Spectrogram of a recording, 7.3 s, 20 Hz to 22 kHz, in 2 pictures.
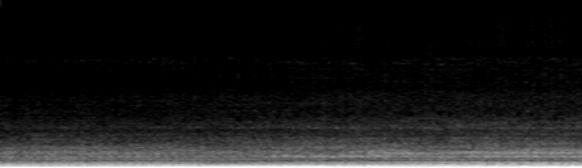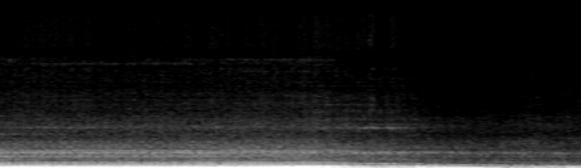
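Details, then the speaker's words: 1991 Mazda MX-5 first edition held near 2000 rpm; a loud, steady buzzing rattle under the dashboard that fades as revs drop; the upper of two yellow coolant lines under the dash vibrating. "that's a really loud annoying noise now I have managed finally to find it"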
